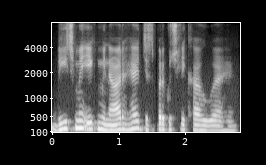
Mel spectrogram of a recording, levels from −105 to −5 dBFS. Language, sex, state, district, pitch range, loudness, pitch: Hindi, male, Uttar Pradesh, Lucknow, 140-170 Hz, -16 LUFS, 155 Hz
